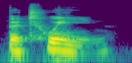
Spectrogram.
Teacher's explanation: The first syllable is unstressed. The second syllable is stressed. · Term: iambic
